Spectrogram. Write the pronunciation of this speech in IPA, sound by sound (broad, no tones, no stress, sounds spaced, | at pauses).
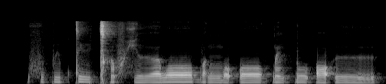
f u p i p t iː ǀʰ ɐ̃ f ç ɨː ə̯ w oː b ɐ ŋ͡m o ʔ oː k͡p ɛ̃ k͡p u ʔ ɔ ʔ ɨː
